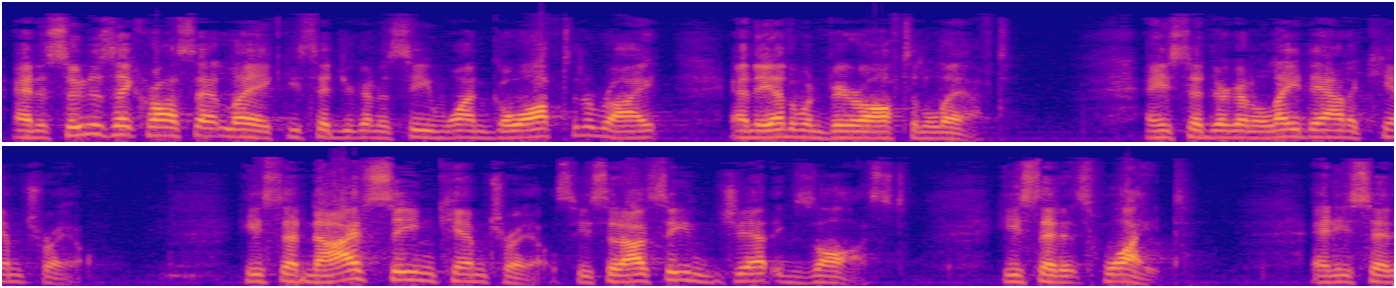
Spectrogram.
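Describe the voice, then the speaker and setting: A man giving an emphatic lecture, repeating himself for effect and acting out the voices in his anecdotes. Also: mid-range voice. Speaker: speaker giving a talk. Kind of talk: conspiracy lecture.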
